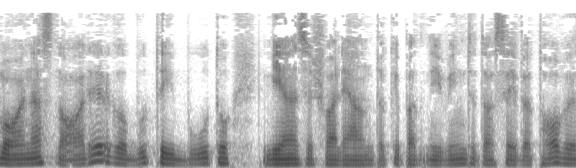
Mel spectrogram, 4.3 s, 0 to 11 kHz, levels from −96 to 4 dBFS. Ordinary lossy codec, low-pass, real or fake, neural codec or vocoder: MP3, 32 kbps; 9.9 kHz; fake; codec, 24 kHz, 0.5 kbps, DualCodec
